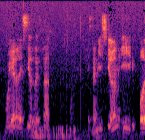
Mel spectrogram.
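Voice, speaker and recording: With fairly even intonation, a man speaks at a fairly slow pace. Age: young. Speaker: French teacher. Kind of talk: interview. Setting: teleconference.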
